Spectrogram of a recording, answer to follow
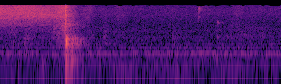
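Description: Oracle cards rubbing against each other in a brief hiss, then a single sharp tap about half a second in as the cards are handled.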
